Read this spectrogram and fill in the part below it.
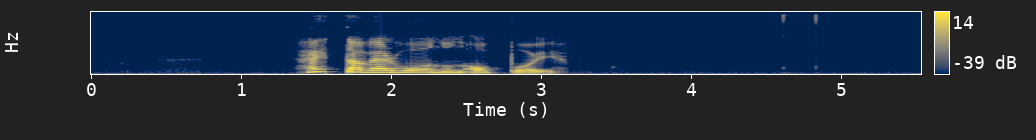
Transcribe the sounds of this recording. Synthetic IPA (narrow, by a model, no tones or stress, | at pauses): hæt̪ɑːʋæːɹhoːnʊnʔɔ̰pɔʏ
